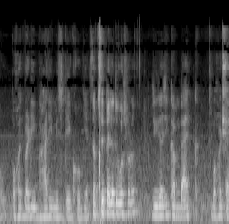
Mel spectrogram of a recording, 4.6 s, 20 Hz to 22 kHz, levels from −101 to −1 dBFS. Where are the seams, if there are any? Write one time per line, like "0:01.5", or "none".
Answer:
none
